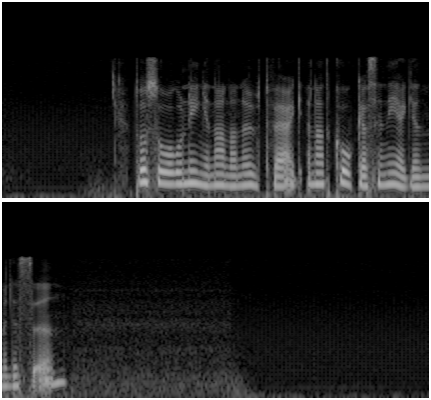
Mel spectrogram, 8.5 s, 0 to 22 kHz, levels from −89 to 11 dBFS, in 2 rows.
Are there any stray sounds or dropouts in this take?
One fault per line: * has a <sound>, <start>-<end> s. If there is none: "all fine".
all fine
